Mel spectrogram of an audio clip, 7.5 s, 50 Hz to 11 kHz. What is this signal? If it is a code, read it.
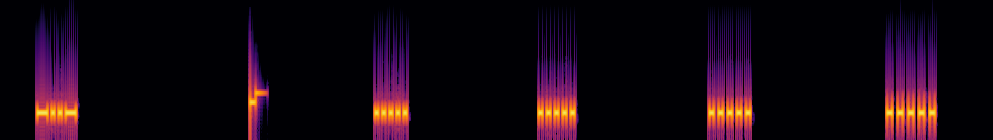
Morse code, heard as a keyed tone, about 40 wpm, spaced as for 8 wpm, 700 Hz. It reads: X 5555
